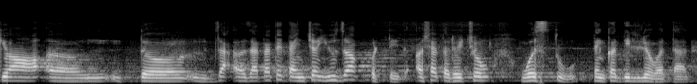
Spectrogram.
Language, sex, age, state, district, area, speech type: Goan Konkani, female, 60+, Goa, Bardez, urban, spontaneous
